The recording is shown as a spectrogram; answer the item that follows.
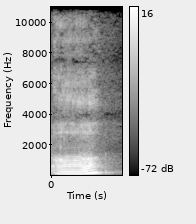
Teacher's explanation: the first syllable is a pronounced as the English word a but prolonged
